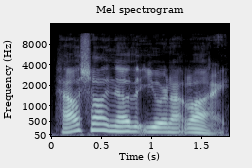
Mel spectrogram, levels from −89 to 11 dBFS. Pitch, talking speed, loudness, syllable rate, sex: 150 Hz, 300 wpm, -15 LUFS, 7.1 syllables/s, male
